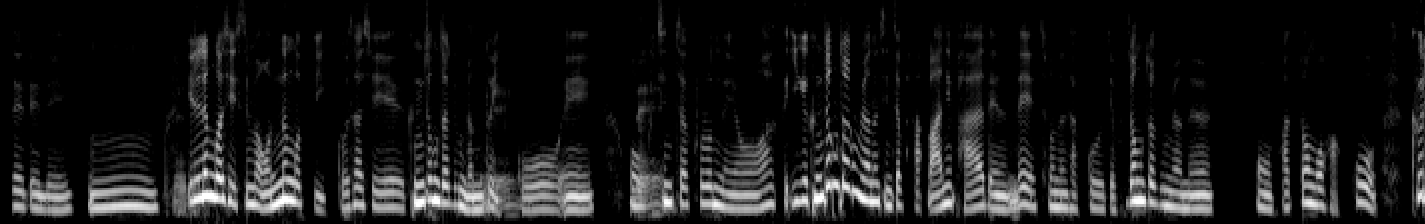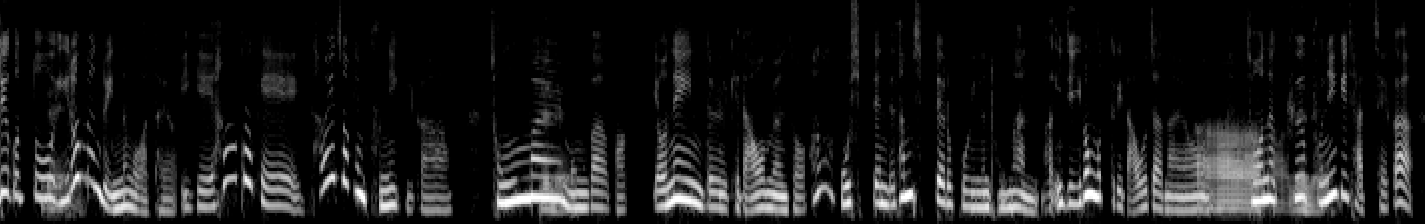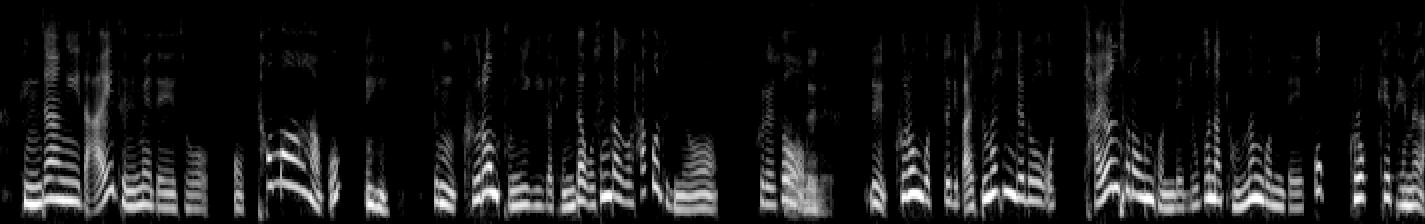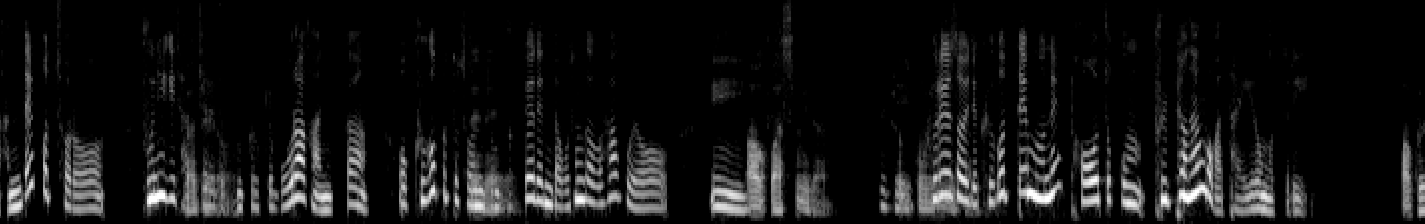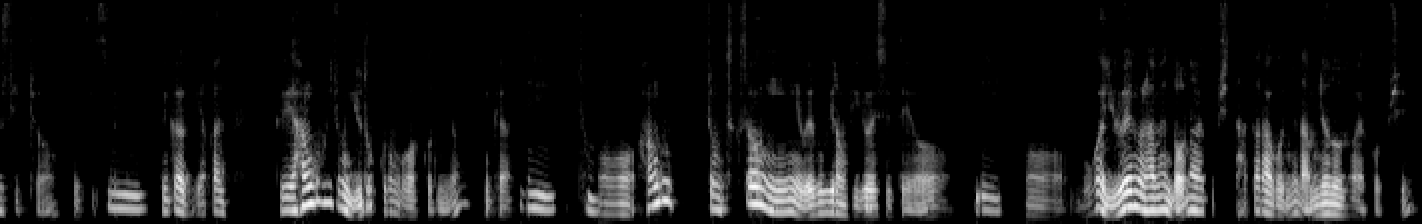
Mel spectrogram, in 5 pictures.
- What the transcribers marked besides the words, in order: other background noise; gasp; tapping
- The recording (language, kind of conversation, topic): Korean, advice, 스트레스를 줄이고 새로운 상황에 더 잘 적응하려면 어떻게 해야 하나요?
